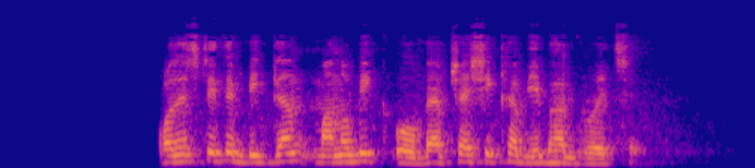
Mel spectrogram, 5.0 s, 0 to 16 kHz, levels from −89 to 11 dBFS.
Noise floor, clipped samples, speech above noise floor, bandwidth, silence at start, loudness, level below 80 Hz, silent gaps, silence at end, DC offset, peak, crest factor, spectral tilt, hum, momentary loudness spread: under -90 dBFS; under 0.1%; over 67 dB; 9.2 kHz; 1.05 s; -23 LUFS; -74 dBFS; none; 0.8 s; under 0.1%; -8 dBFS; 16 dB; -5.5 dB/octave; none; 5 LU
